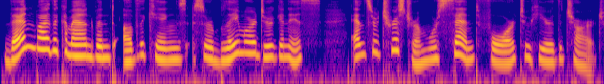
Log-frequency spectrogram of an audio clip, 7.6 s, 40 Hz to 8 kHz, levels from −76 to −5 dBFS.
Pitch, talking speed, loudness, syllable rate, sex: 225 Hz, 165 wpm, -20 LUFS, 4.3 syllables/s, female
